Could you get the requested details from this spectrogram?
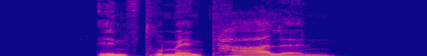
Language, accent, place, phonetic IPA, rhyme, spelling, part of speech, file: German, Germany, Berlin, [ˌɪnstʁumɛnˈtaːlən], -aːlən, instrumentalen, adjective, De-instrumentalen.ogg
- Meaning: inflection of instrumental: 1. strong genitive masculine/neuter singular 2. weak/mixed genitive/dative all-gender singular 3. strong/weak/mixed accusative masculine singular 4. strong dative plural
